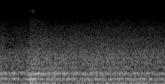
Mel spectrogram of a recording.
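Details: Honey bees at an open hive in spring, with brood emerging on the frames; an even, steady hum with clear tonal bands, one brief louder bee passing close early on.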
